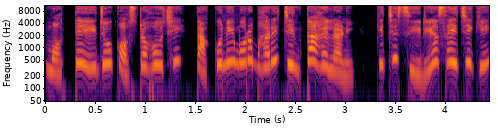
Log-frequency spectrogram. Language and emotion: Odia, fearful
